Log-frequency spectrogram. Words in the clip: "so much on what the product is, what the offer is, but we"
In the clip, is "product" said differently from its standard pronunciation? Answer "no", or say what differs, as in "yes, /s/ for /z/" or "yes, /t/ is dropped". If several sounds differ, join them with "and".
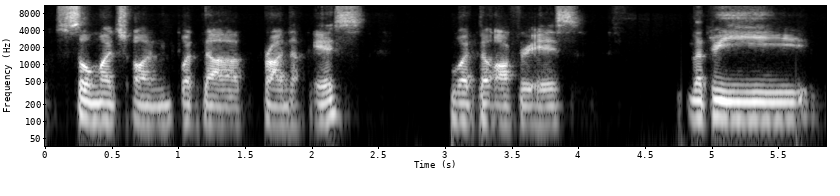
no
